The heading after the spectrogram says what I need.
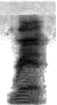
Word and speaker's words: read: different in the pronunciation we have to say red red red red eyed red like the color in this case is the same pronunciation like the color red red for the past okay uh yesterday I read a book that means is this verb that the pronunciation is red we have one more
